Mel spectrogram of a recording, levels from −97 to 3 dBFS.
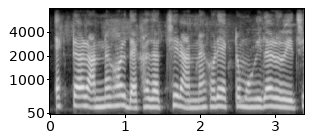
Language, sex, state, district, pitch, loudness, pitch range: Bengali, female, West Bengal, Cooch Behar, 245 Hz, -14 LUFS, 225-255 Hz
